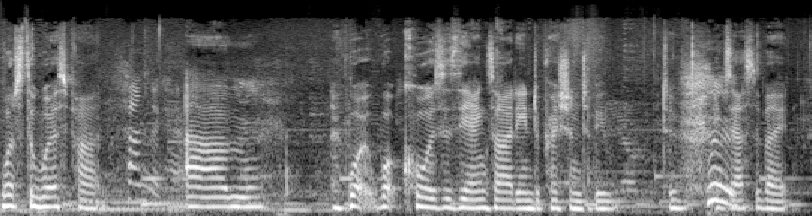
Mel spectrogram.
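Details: Adult interviewer; normal speech.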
